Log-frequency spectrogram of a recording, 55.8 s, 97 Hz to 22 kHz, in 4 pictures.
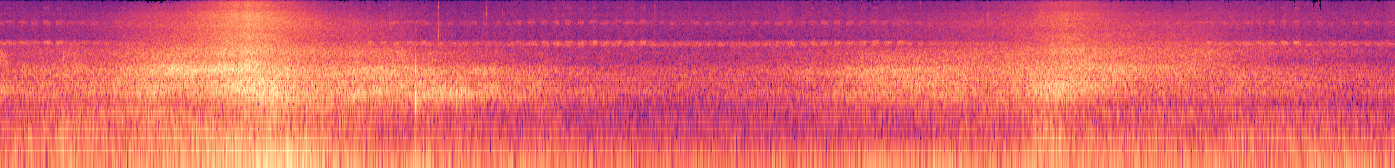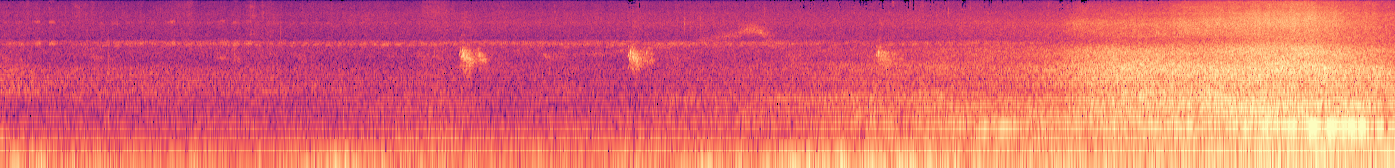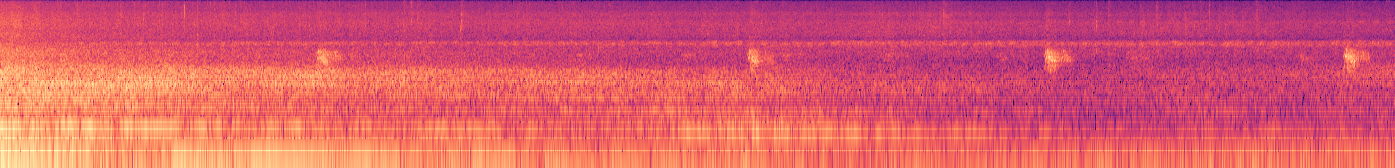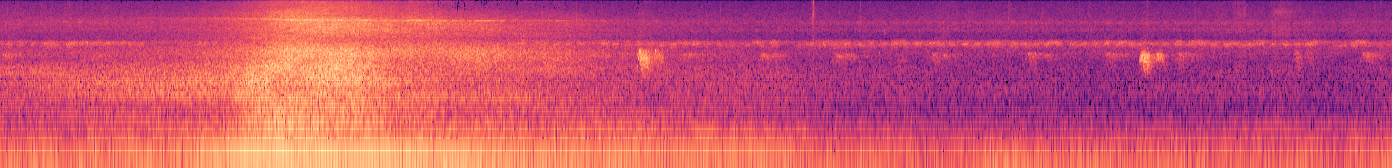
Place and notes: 員山鄉中華村, Yilan County - Small village
In a small temple square, Traffic Sound
Sony PCM D50+ Soundman OKM II
Yilan County, Taiwan, 25 July 2014, ~14:00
